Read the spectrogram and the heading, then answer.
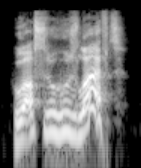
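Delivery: voice jumping up to very high pitch. Discussing a team's injured players, asking who is left to play: voice going really high. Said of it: "My voice got really high there".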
